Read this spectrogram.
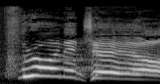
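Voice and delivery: high, loud, drawn-out shout; hammed-up villain's decree; villain's order. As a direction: bellow the sentence slowly, falling. Villain condemns his debtor.

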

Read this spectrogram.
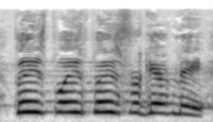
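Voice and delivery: high, insistent theatrical plea; mock begging. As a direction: beg for mercy on your knees. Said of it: "He drops to his knees".

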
